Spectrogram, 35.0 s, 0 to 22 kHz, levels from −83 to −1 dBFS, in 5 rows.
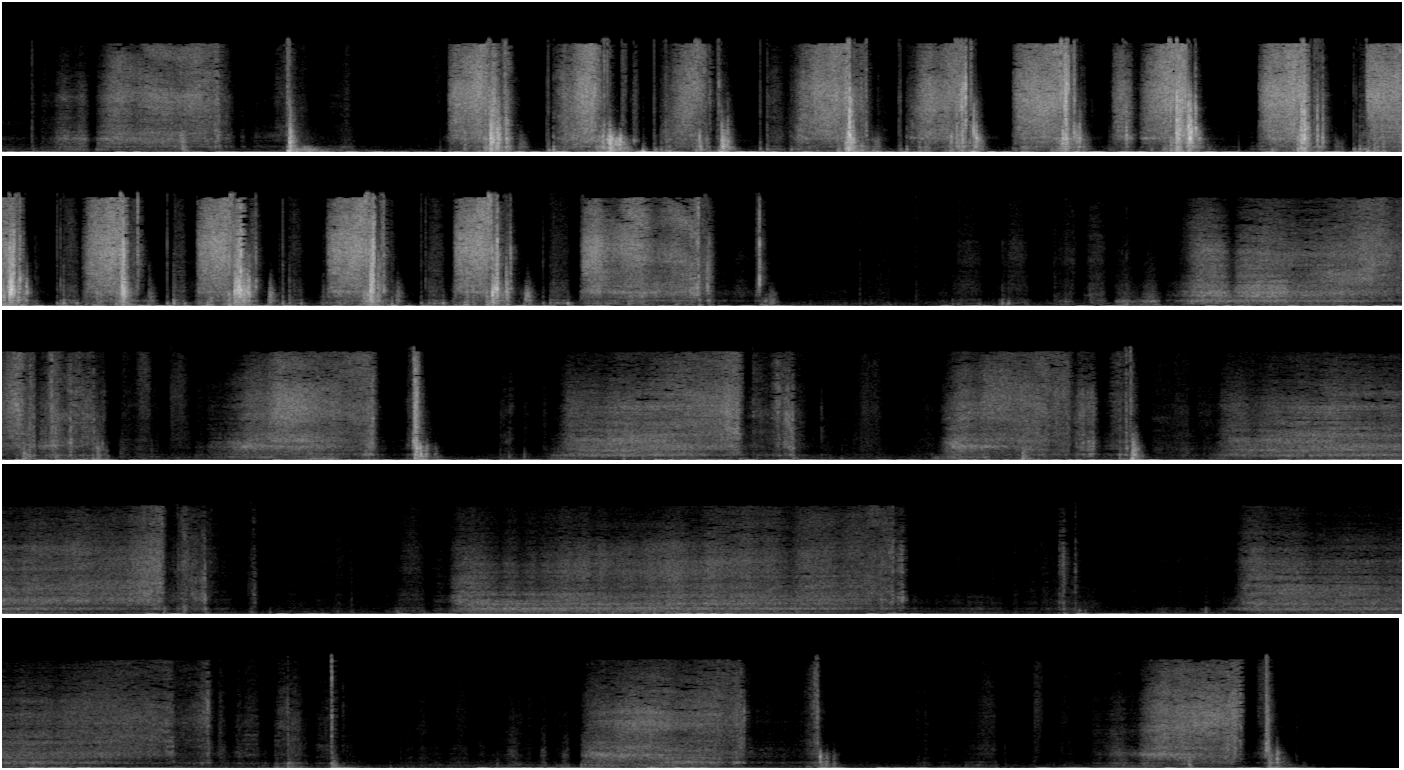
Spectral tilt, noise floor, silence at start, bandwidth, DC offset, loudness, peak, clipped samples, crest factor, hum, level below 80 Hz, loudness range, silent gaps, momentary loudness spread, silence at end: -0.5 dB/octave; -62 dBFS; 0 s; 17 kHz; under 0.1%; -29 LUFS; -4 dBFS; under 0.1%; 30 dB; none; -46 dBFS; 21 LU; none; 22 LU; 0.3 s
